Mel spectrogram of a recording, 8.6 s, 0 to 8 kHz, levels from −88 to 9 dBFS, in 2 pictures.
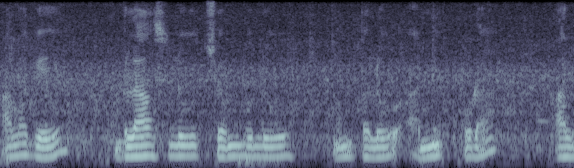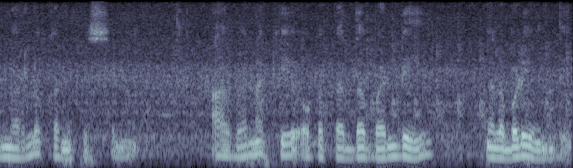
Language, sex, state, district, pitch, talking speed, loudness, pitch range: Telugu, male, Andhra Pradesh, Manyam, 135 Hz, 105 wpm, -21 LUFS, 130-140 Hz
